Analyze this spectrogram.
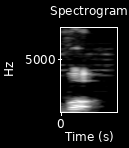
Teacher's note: दंत प्लस ओष्ठ, अर्थात दंत और ओष्ठ दोनों से बोला जाने वाला वर्ण होता है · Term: दंत ओष्ठ वर्ण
